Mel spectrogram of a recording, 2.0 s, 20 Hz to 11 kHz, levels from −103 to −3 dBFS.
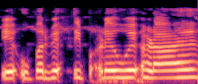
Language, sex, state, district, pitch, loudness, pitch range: Hindi, female, Uttar Pradesh, Budaun, 280 Hz, -12 LUFS, 275-290 Hz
